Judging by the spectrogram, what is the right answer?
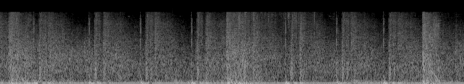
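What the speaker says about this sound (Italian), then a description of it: "Aspetta, aspetta che gli sparo." Sustained bursts of gunfire in the video game A Way Out during a Mexico showdown, a dense rapid fusillade of shots running continuously and loudly throughout with no talk over it.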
